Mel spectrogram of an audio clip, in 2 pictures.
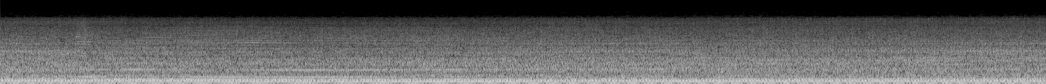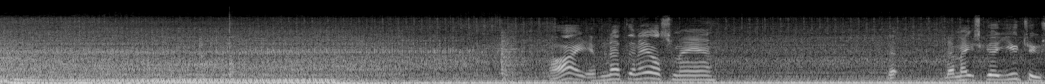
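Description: A riding mower engine drones steadily nearby, then slows and goes quieter.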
